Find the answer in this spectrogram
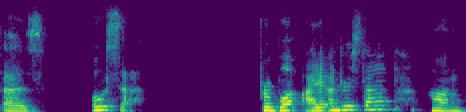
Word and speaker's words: osa: pronounced as and in Spanish uh bear is pronounced as Osa from what I understand um they combine the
